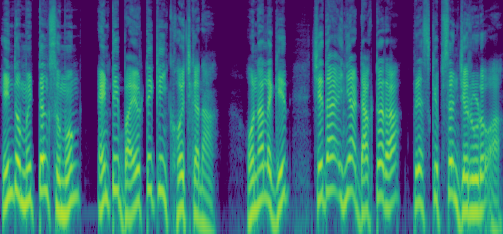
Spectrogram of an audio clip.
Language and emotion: Santali, angry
